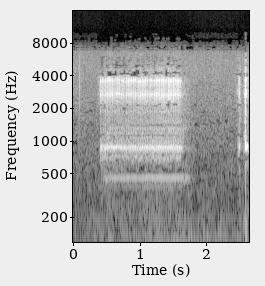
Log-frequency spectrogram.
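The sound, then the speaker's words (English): A single steady telephone ring tone sounds over the line for about a second after a call is dialed to Pacific Seaboard Fidelity, then silence, followed by a brief clatter of clicks like a receiver being picked up. “sat down by Amici's pet aversion and doodled with the dial.”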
